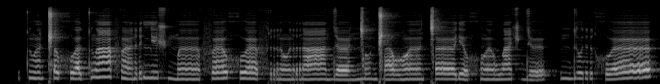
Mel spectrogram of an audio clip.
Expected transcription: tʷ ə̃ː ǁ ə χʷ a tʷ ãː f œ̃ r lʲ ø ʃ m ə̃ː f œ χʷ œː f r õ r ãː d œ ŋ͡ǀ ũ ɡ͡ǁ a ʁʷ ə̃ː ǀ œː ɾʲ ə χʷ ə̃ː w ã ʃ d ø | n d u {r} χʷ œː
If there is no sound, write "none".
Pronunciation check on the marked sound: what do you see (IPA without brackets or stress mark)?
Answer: r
